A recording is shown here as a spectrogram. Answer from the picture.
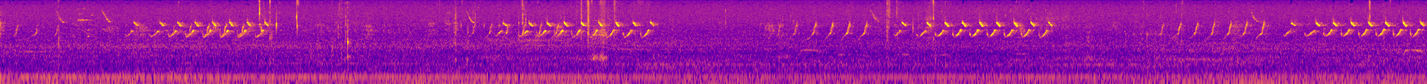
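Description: A bird singing, in several runs of quick, rising notes a few seconds long, repeated every several seconds over a steady low hum.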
